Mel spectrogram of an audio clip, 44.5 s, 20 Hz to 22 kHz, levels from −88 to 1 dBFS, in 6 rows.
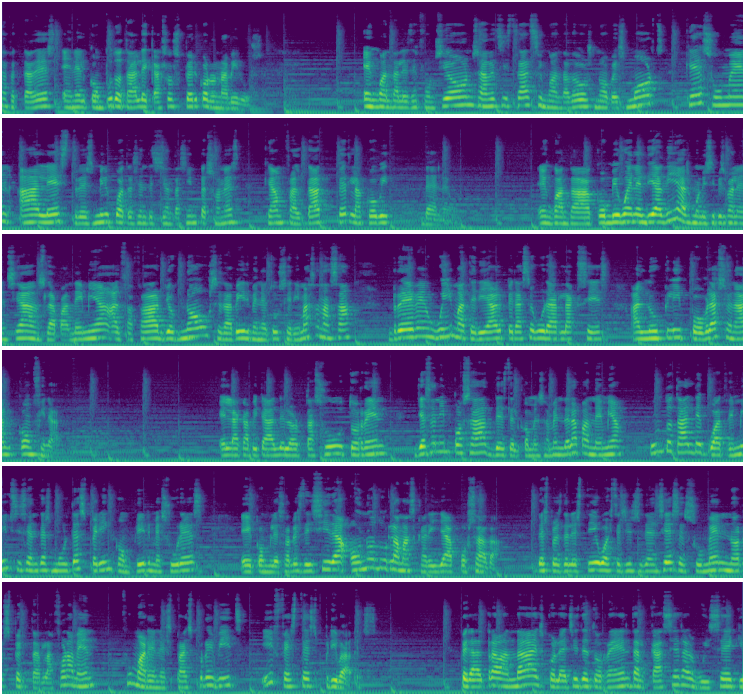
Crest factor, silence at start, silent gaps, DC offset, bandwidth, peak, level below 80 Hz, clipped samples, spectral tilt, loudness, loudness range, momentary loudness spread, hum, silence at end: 20 dB; 0 s; none; under 0.1%; 15 kHz; 0 dBFS; -36 dBFS; under 0.1%; -5 dB/octave; -20 LUFS; 4 LU; 14 LU; none; 0 s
